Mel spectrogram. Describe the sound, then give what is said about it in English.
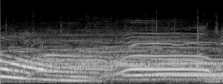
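A loud crowd cheers wildly as racer number one, Swinus, is introduced on the outside, with high whoops and shrieks rising and falling over a continuous roar for a couple of seconds. “And the crowd goes wild.”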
